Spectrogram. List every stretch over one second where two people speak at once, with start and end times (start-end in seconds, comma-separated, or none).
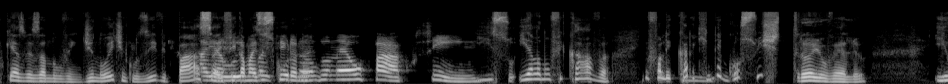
1.9-3.2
